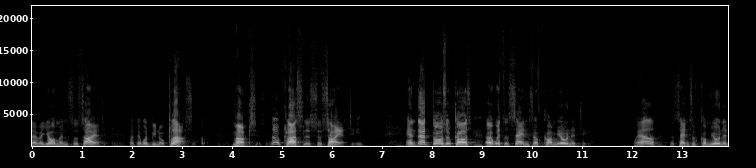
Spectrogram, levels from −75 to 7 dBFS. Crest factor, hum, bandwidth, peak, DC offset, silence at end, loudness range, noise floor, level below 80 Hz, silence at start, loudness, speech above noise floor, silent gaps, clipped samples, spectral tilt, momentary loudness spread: 20 dB; none; 19 kHz; -8 dBFS; under 0.1%; 0 s; 6 LU; -66 dBFS; -66 dBFS; 0 s; -26 LUFS; 40 dB; none; under 0.1%; -4 dB/octave; 20 LU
